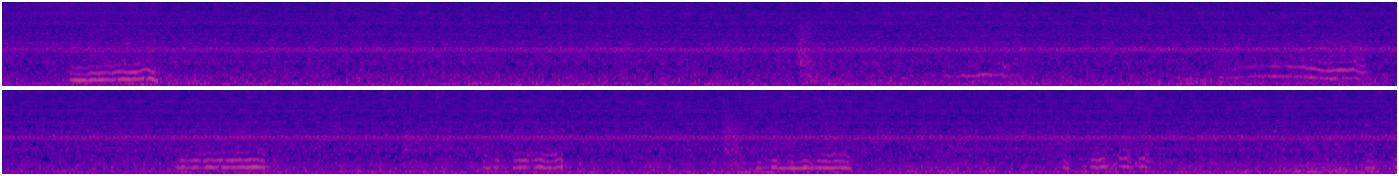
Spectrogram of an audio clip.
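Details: Sumi, a pet female rabbit, snoring while asleep as she has since she was small: soft, squeaky wavering tones in short breaths roughly every one and a half seconds, some louder than others, over a steady high electrical hum.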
